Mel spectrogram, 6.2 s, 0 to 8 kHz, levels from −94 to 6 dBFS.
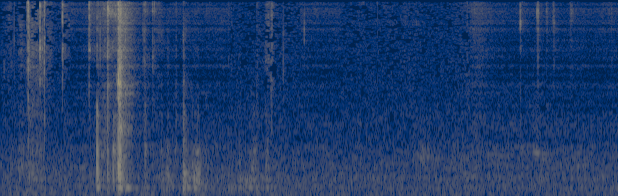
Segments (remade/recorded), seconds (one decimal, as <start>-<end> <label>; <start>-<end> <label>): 0.0-0.7 recorded; 0.7-2.3 remade; 2.3-3.0 recorded; 3.0-3.4 remade; 3.4-4.7 recorded; 4.7-6.2 remade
